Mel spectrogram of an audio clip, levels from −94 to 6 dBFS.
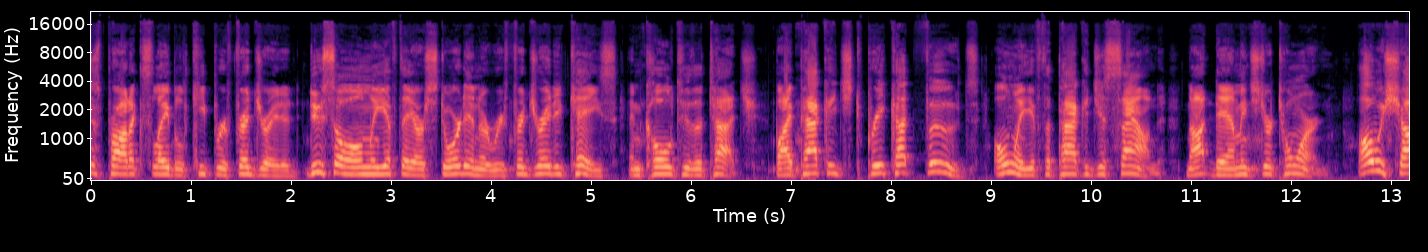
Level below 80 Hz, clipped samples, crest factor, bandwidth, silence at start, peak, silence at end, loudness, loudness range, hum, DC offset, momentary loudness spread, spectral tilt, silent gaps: -54 dBFS; under 0.1%; 16 dB; 18 kHz; 0 s; 0 dBFS; 0 s; -16 LUFS; 2 LU; none; under 0.1%; 10 LU; -4.5 dB/octave; none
